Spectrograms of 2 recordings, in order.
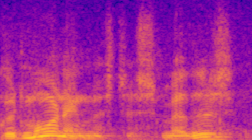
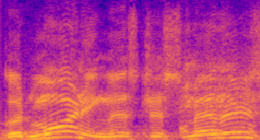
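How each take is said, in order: First: It is said at a normal, quieter volume. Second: It is yelled very loudly.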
